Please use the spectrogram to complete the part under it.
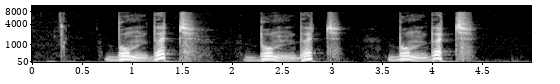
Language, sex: Norwegian, male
